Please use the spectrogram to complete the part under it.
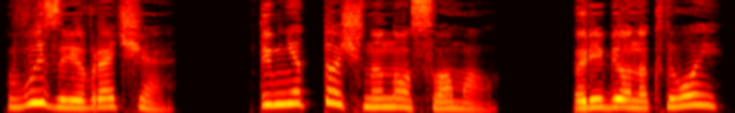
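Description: A woman's voice: fairly high pitch, lively intonation, unhurried, a little mellow, no room sound, clean studio sound. A woman voicing a crude, angry young man who snarls and swears through a fight in an audiobook.

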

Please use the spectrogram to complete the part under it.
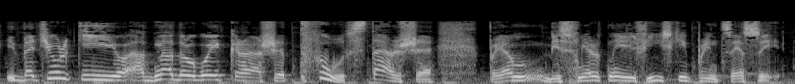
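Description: A man's voice: on the low side, very animated, slow, heavily acted. A man voicing a giddy, delirious man who giggles and rambles. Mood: rambling. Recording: muffled recording with soft music.

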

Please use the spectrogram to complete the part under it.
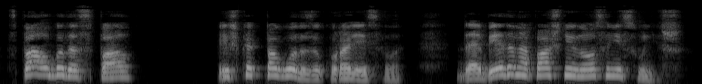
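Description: Man doing a kindly old peasant father, homespun, fairly high voice, muffled audio. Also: sing-song, fairly quick, creaky, a bit bright, full character voice. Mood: easygoing. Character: older peasant father, calm and fair.

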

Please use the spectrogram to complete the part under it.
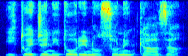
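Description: A woman's voice: medium pitch, fairly even intonation, a little fast, warm tone, pitched above the performer's own voice, close to an everyday voice. A woman doing a whispering sneaky burglar. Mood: sneaky muttering. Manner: whispered, muttering.

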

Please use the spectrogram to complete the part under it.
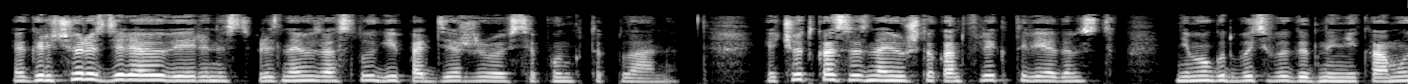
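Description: A woman narrating an audiobook in an ironic, even storytelling manner. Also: medium pitch, no room sound, clean studio sound.

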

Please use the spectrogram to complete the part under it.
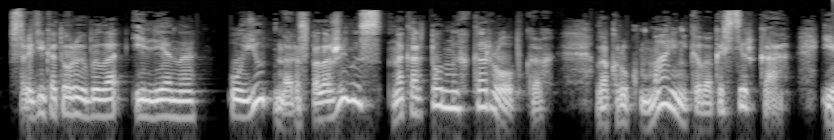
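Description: A man narrating a story aloud in an expressive, measured manner. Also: medium pitch, gravelly, slightly rough. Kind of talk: audiobook narration.

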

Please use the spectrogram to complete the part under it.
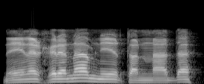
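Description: A man's voice: mid-range voice, moderate pace, smooth, close to an everyday voice. Man voicing a cheeky panicky guy, whining, blustering, muffled home audiobook.

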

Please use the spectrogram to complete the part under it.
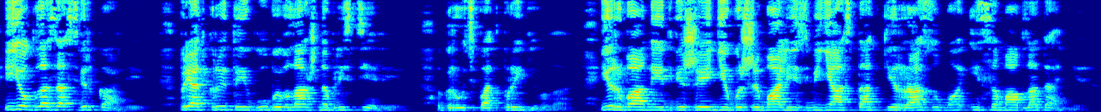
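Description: A woman reading a first-person romance audiobook in a soft, intimate, unhurried way. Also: mid-range voice, steady tone, poor audio. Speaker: audiobook narrator.

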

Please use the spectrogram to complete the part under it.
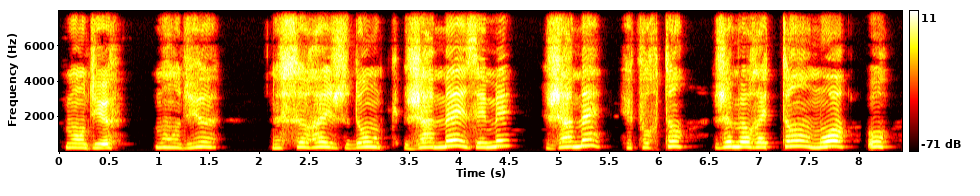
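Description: A woman's voice: a little high, measured pace, dark tone. A woman voicing an anguished young wife. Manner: pleading, tearful prayer. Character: anguished young wife who believes she is ugly. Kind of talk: audiobook reading.

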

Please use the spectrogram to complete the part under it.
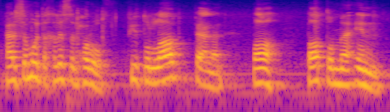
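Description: A man teaching Quran recitation rules to students in a classroom. He corrects them, repeats syllables to demonstrate each sound, and recites verses slowly. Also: fairly high pitch. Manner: slow, drawn-out recitation of verses. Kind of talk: tajweed lesson with students. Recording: dull lo-fi recording.

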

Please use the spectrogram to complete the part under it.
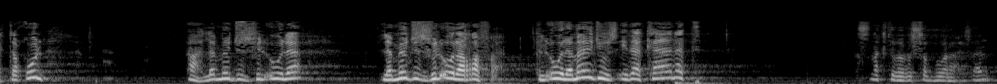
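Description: A man's voice: sits high, slightly rough. Man quizzing his grammar class. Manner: quizzing students, drawing out phrases slowly. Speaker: teacher of Arabic grammar. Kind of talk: classroom lesson with students. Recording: muffled lecture recording in a reverberant hall.

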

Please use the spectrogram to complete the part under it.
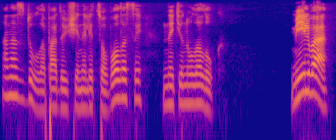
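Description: A man reading a fantasy audiobook aloud in an animated storytelling manner. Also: a little high, brisk, dry recording. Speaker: audiobook narrator. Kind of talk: scripted fantasy narration. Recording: dull dry lo-fi recording.

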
